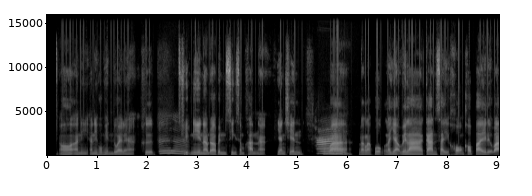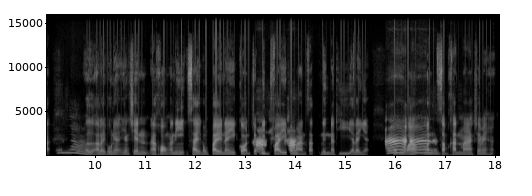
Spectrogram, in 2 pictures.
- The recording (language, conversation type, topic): Thai, unstructured, คุณคิดว่าการเรียนรู้ทำอาหารมีประโยชน์กับชีวิตอย่างไร?
- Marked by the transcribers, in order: mechanical hum; tapping; other background noise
